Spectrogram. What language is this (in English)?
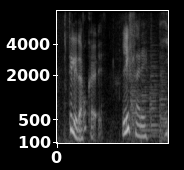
Icelandic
